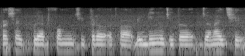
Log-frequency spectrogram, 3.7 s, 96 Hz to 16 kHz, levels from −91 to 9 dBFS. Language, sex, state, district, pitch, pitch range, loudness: Gujarati, male, Gujarat, Gandhinagar, 145 Hz, 140-150 Hz, -16 LUFS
